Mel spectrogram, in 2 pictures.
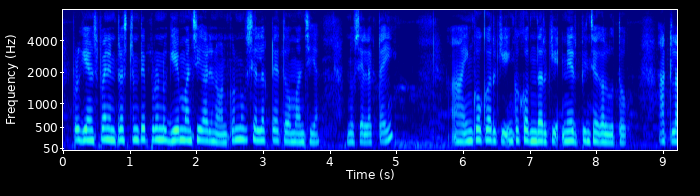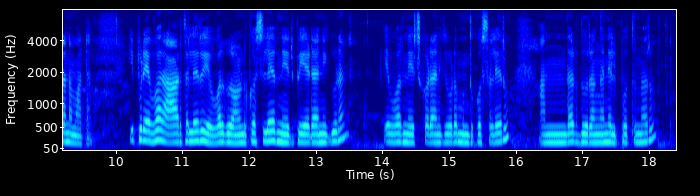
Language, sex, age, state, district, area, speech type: Telugu, female, 18-30, Telangana, Hyderabad, urban, spontaneous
